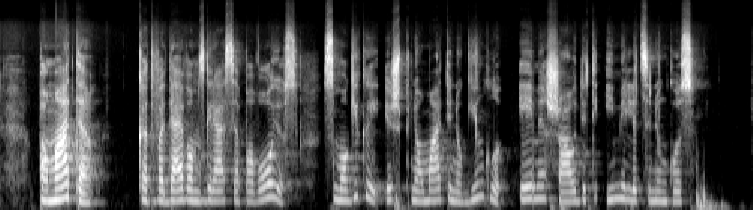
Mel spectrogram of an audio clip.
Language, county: Lithuanian, Kaunas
